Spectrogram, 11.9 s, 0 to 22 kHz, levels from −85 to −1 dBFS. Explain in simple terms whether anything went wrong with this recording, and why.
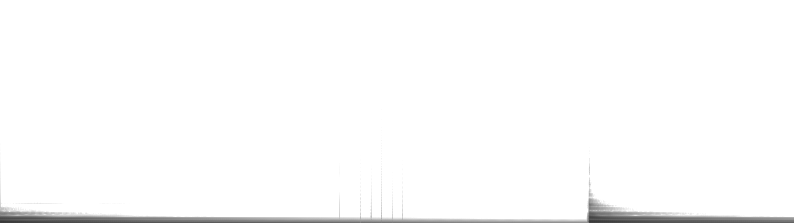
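Between 5.09 and 6.20 s there are eight quick ticks, each lasting only a few milliseconds. These are CD scratch ticks. A scratch spoiled more data than the disc's error correction could repair, once per turn. The player then patched or silenced those tiny gaps.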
